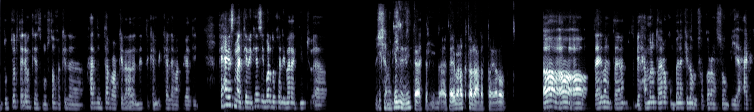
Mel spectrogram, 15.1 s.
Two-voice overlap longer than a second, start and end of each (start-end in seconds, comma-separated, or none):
7.5-8.8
